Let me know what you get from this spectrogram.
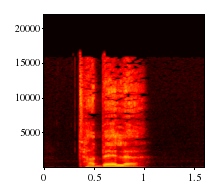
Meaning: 1. table (grid of data in rows and columns) 2. table (grid of data in rows and columns): league table (ranking of teams or competitors across during a season or multiple rounds of play)
- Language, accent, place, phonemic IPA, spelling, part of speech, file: German, Germany, Berlin, /taˈbɛlə/, Tabelle, noun, De-Tabelle.ogg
